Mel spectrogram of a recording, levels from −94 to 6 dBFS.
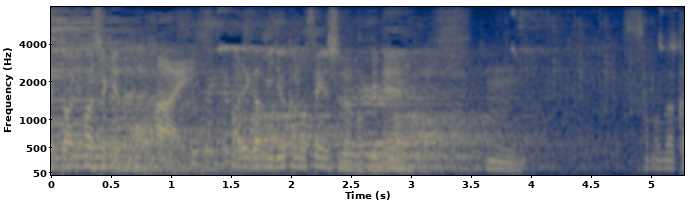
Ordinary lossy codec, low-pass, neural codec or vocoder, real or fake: none; none; none; real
